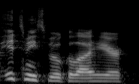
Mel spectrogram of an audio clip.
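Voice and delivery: ordinary talk, nothing marked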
